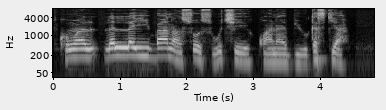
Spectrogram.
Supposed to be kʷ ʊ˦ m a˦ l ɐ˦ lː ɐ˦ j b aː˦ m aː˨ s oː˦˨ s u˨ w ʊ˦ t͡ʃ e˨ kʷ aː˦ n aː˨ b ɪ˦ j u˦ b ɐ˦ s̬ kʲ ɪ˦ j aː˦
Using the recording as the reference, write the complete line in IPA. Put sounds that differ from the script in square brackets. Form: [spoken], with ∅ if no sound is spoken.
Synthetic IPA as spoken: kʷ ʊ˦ m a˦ l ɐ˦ lː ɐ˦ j b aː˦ [n] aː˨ s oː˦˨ s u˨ w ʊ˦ t͡ʃ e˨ kʷ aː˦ n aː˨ b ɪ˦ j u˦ [ɡ] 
